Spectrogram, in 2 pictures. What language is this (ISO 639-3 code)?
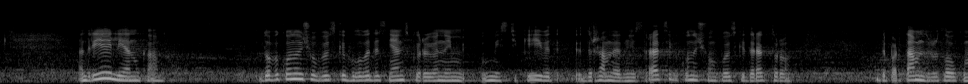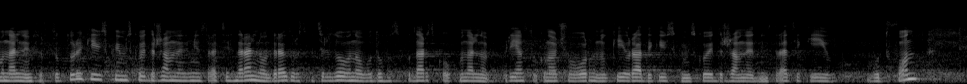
ukr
